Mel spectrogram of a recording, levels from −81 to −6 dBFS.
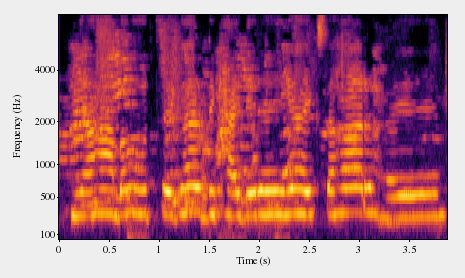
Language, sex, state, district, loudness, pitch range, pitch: Hindi, female, Chhattisgarh, Sarguja, -17 LUFS, 275-300 Hz, 290 Hz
